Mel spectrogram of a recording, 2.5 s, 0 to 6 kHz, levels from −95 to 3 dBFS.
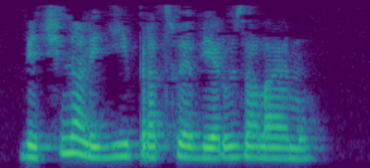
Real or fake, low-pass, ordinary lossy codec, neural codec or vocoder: real; 5.4 kHz; MP3, 24 kbps; none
